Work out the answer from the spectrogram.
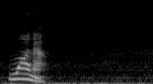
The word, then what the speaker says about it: wanna: want to be healthier want to is shortened to wanna I want to write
